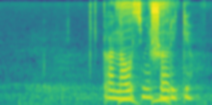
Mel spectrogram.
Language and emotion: Russian, neutral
